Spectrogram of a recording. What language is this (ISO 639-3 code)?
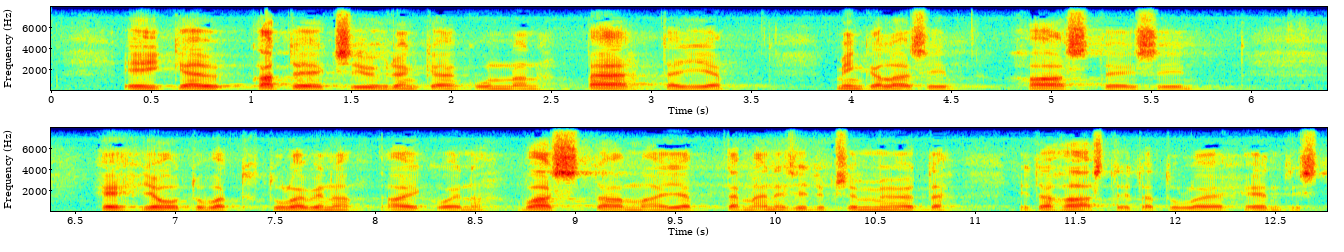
fin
